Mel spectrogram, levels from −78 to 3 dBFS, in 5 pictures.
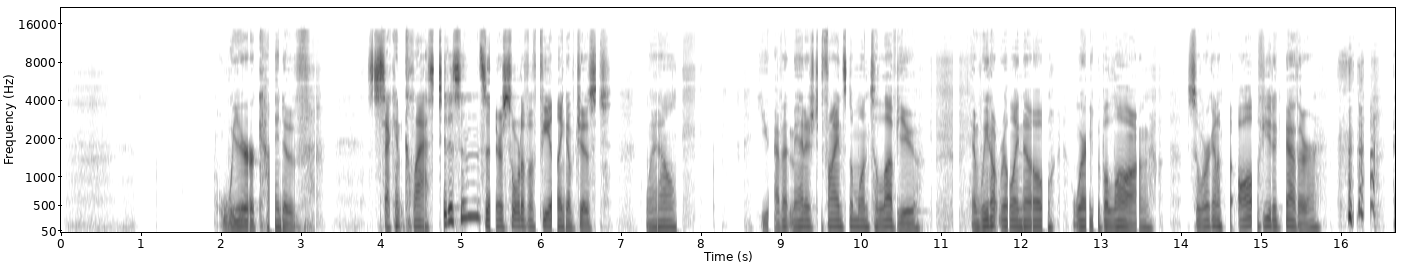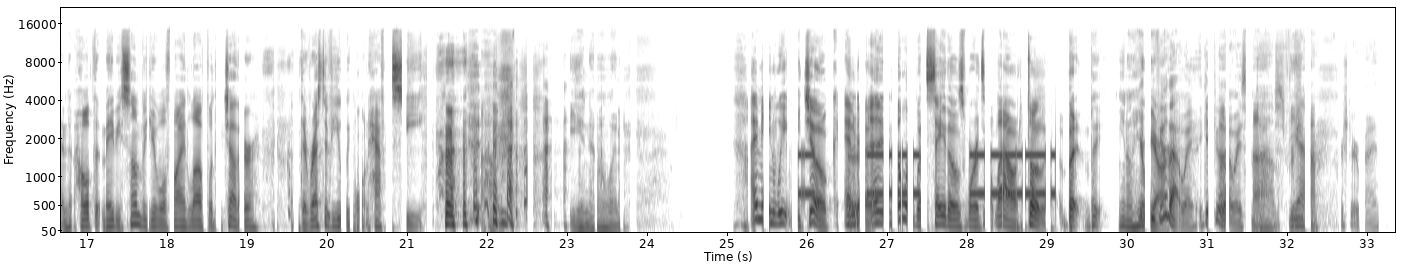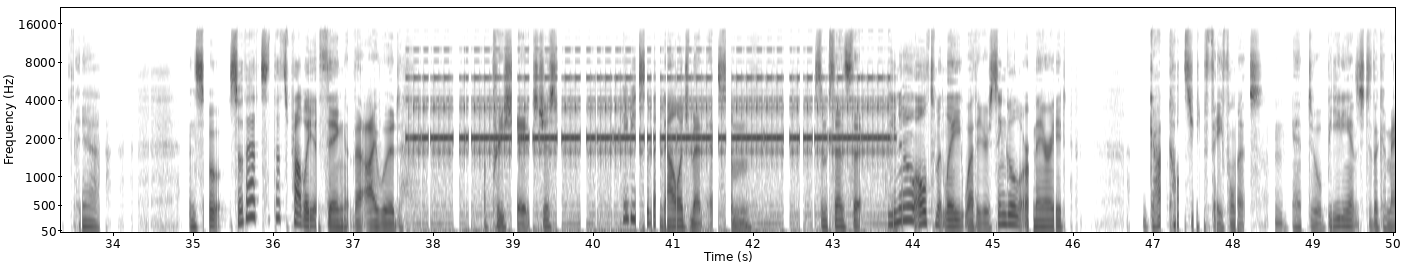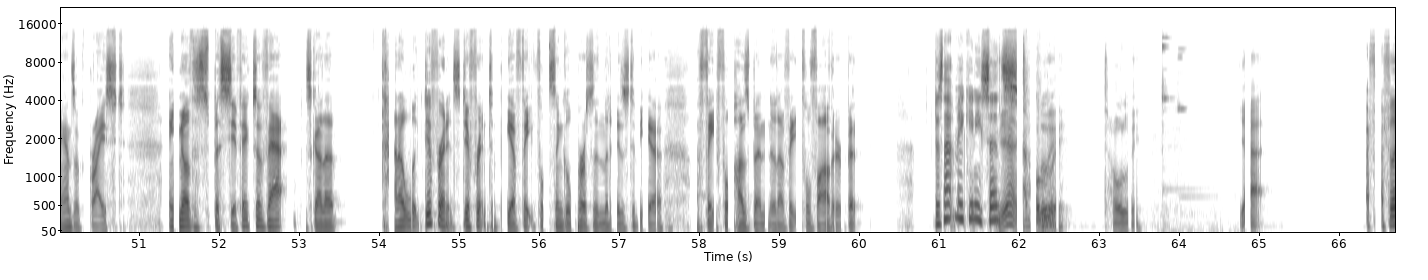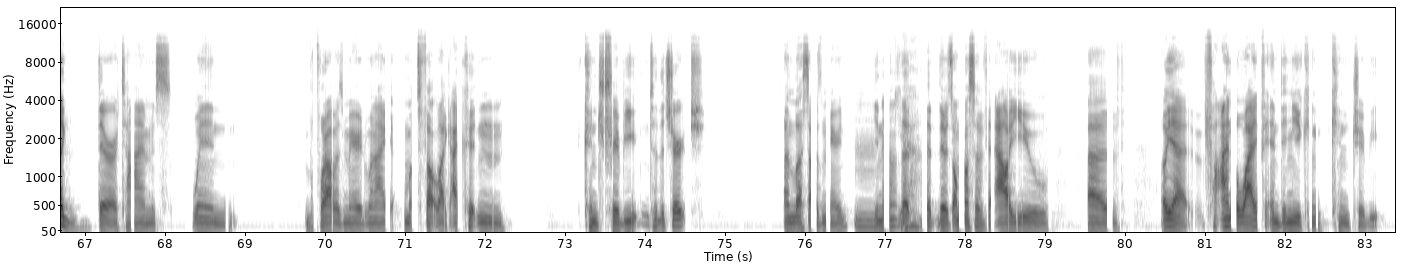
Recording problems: choppy; very; 15% of the speech affected
phone ringing; loud; from 26 to 29 s; peak 3 dB above the speech
alarm; loud; from 38 to 44 s; peak 3 dB above the speech
doorbell; faint; at 1:04; peak 15 dB below the speech

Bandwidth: 14.5 kHz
